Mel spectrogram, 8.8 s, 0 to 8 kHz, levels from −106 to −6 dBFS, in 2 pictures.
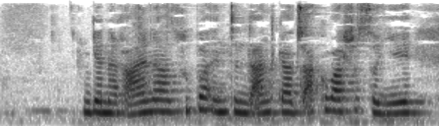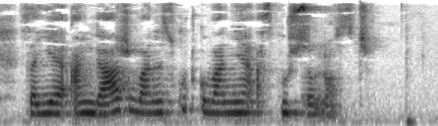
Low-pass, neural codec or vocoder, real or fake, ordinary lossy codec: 7.2 kHz; none; real; AAC, 32 kbps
